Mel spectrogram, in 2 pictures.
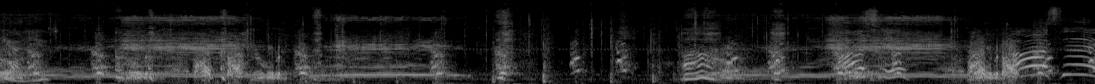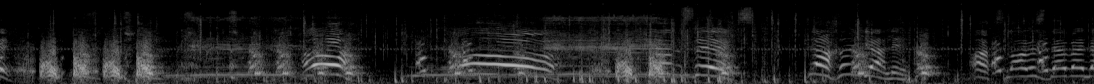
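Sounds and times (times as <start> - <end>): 
people talking: 0.0 - 0.6, 6.8 - 9.1, 9.7 - 11.1, 14.0 - 14.6, 15.4 - 16.5, 17.1 - 20.1, 20.7 - 21.8
dogs barking: 0.0 - 5.1, 5.7 - 6.4, 7.1 - 16.4, 19.4 - 21.5.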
